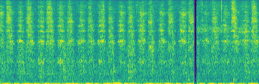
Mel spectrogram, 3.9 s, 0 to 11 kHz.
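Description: A hand plane blade is honed on a 16,000 grit sharpening stone, giving a close, quiet rhythm of soft scraping strokes, roughly ten back-and-forth rubs with a brief pause near the end, with no speech.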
